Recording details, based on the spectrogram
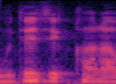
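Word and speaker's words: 腕力: 그래서 네, 그렇고 이거는 우데지카라 완료쿠인데요. 이게 우데지카라라고 읽는다네요. 완료쿠라고는 그 이학 전문 용어에서 사용하는, 일상적으로는 우데지카라라고 읽는다고 하네요.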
